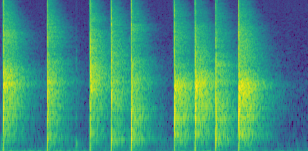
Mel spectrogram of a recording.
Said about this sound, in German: Das ist das andere. Das ist die andere dieser andere Klatschrhythmus, den ich jetzt noch nicht kenne. Wenn ich die beiden habe, kommt, ne, dann kann ich sterben. Das kommt von Ole, Ole, Ole.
